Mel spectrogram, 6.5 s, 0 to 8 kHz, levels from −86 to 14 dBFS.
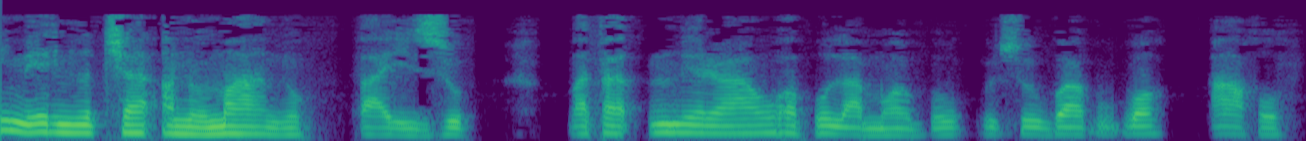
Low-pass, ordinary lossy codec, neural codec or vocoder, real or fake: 7.2 kHz; MP3, 24 kbps; codec, 16 kHz in and 24 kHz out, 0.6 kbps, FocalCodec, streaming, 4096 codes; fake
